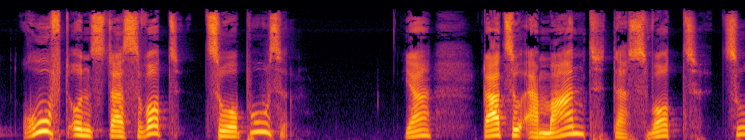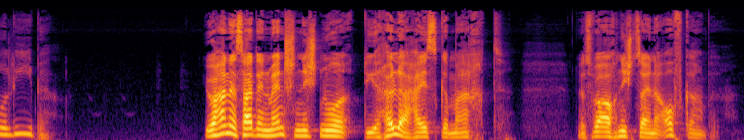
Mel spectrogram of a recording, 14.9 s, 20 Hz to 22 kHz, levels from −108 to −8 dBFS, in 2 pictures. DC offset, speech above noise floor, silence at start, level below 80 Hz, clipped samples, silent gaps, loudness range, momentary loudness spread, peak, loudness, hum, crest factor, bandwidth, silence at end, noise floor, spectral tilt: under 0.1%; 60 dB; 0.25 s; -56 dBFS; under 0.1%; none; 7 LU; 16 LU; -2 dBFS; -21 LUFS; none; 22 dB; 16.5 kHz; 0.4 s; -81 dBFS; -4.5 dB/octave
